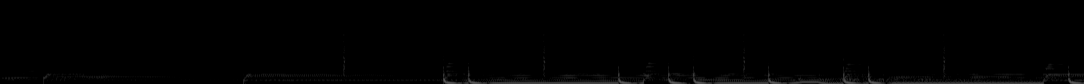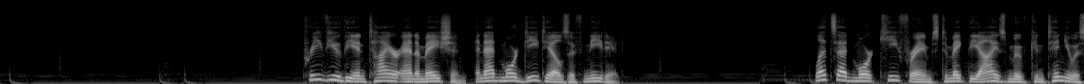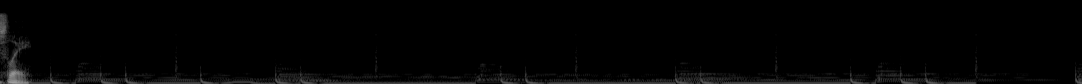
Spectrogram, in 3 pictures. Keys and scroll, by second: 16.8 space, 17.2 super+s, 20.8 u, 21.9 super+=, 23.0 super+-, 23.5 space, 24.5 x, 31.9 z.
